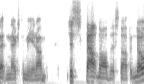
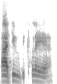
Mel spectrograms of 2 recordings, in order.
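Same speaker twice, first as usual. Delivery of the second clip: put-on slow Southern belle accent; 2 semitones higher, slower than usual. A Southern belle line to the cohost, slowly. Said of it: "throw the Southern accent on it".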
